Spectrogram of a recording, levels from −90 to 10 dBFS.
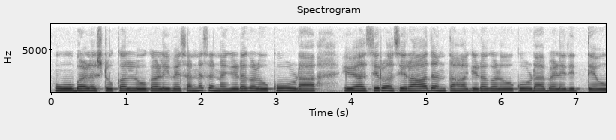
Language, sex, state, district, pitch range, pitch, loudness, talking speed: Kannada, female, Karnataka, Bidar, 230-245 Hz, 235 Hz, -14 LUFS, 105 wpm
